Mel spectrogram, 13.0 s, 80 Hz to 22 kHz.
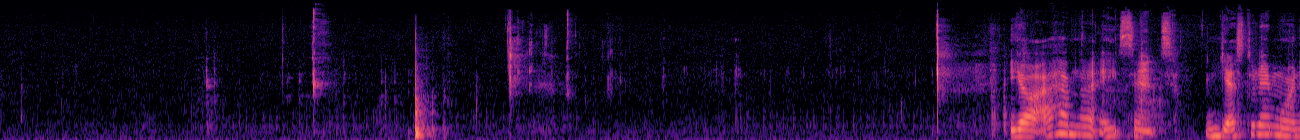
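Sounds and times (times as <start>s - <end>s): wet squishy chewing: 5.0s - 9.8s.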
